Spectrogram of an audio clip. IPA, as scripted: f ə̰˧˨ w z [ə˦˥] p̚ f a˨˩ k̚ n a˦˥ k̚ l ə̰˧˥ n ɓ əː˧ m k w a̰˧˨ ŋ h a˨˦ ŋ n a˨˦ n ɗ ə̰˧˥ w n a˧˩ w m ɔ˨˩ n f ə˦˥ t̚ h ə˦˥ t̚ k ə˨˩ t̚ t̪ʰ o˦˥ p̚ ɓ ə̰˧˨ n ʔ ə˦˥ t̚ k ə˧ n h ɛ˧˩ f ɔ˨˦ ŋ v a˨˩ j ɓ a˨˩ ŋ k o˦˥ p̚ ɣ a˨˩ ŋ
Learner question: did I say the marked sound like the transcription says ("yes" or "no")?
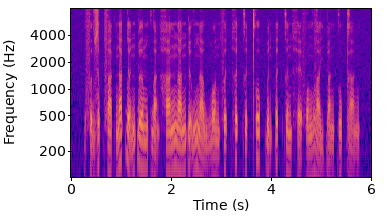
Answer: yes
